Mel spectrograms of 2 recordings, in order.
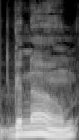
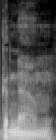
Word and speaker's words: gnome: Yeah, gnome. Yeah, the silent G needs to be in all of our lives.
